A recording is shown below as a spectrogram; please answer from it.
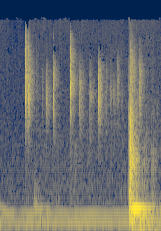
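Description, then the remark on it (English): Two dice are rolled in a tabletop game, rattling and tumbling in a quick series of light, bright clicks, ending in a louder clattering thud, over a steady low hum. “And then you're going to roll two more.”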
